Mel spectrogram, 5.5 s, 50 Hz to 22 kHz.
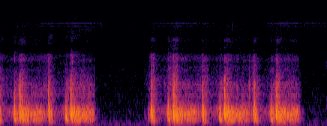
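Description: Sharp heart sounds with a low rumbling murmur between beats, about 70 a minute, typical of moderate mitral stenosis.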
